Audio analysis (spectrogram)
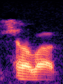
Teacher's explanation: Pronuncia también la che del español en general, la pronuncia como en francés o en portugués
